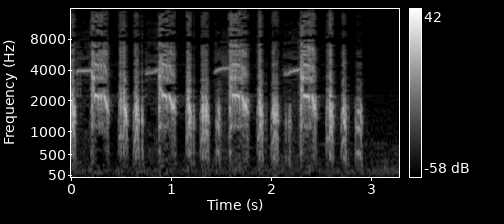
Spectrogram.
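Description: A black francolin gives a loud, harsh, grating phrase of clipped notes with a thin rising whistle, repeated about four times in quick rhythm.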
